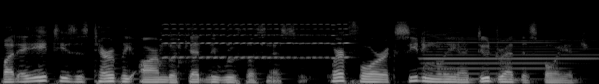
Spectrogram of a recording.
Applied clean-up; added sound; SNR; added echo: classical method log-MMSE.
